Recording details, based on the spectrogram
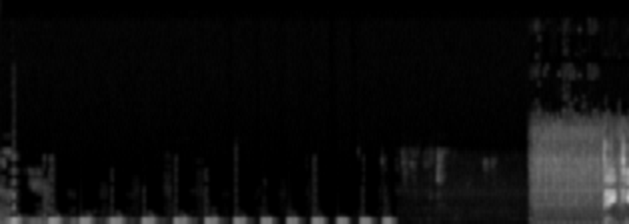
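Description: A White-eared Brown Dove gives about fifteen low, hollow hoots at a quick, steady pace, about four per second. Brief music follows after a pause.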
